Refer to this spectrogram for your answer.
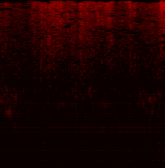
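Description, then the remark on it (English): Steady rain drums on a roof, a dense, even hiss of countless drops with a low hum underneath. It stays constant throughout, fairly soft and heard from indoors, with no one speaking. “How many of you hear that rain on the roof?”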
